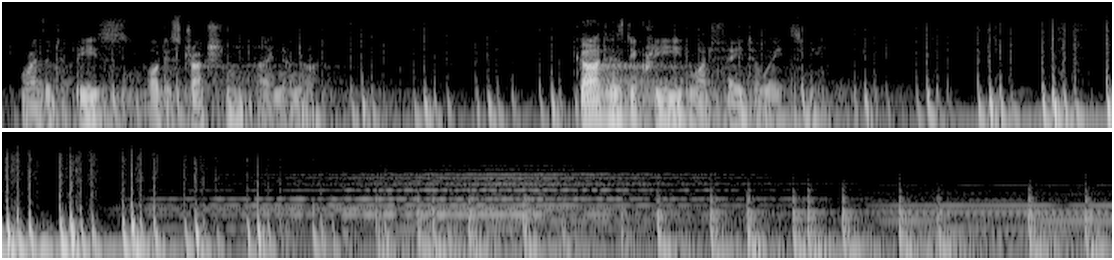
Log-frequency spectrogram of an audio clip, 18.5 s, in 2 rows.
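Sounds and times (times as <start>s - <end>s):
horse hooves galloping: 0.0s - 18.4s
speech: 0.2s - 2.8s, 4.8s - 6.9s
low humming drone: 10.1s - 18.4s.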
